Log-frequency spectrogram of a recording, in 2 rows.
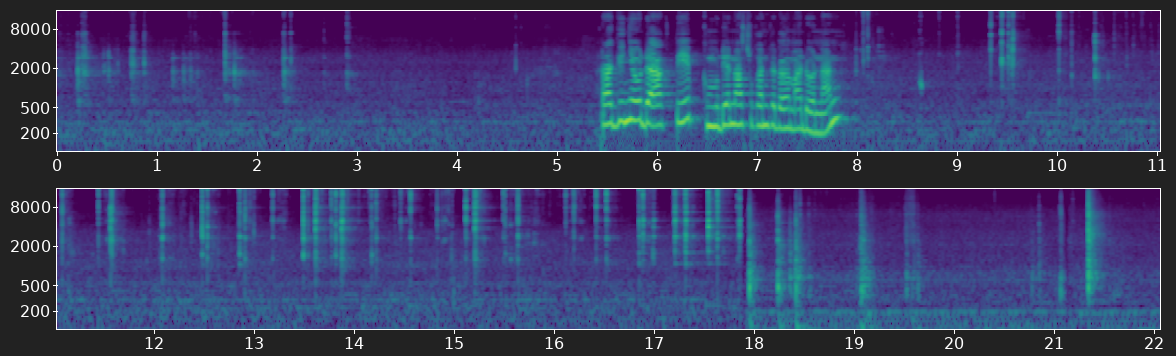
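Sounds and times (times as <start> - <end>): spoon clinking against glass bowl: 11.4 - 17.9.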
